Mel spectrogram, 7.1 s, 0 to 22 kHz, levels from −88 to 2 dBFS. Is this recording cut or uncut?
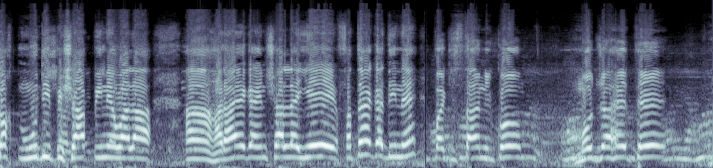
cut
